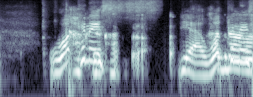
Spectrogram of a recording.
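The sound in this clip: A voice imitates a boar's grunt in two loud, drawn-out, nasal bursts with wavering pitch, separated by a brief pause.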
